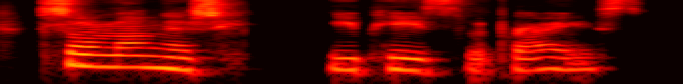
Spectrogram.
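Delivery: ordinary delivery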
